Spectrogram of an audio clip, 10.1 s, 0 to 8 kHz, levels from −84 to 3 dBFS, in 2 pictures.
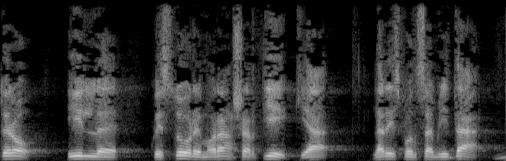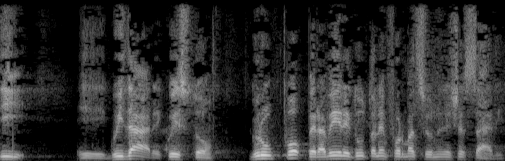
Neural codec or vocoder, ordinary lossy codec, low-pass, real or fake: none; none; none; real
